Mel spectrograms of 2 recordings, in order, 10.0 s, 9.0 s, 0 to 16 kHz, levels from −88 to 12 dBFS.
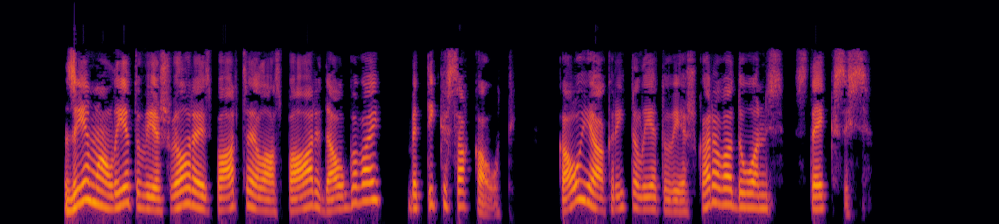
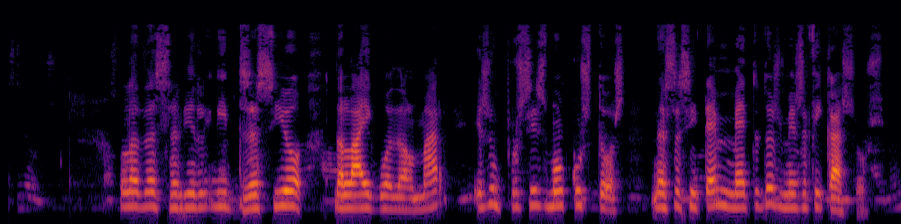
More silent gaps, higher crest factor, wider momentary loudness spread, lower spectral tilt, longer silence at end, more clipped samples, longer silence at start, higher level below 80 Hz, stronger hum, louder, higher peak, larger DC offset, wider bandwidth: first, 2.83-2.88 s, 3.87-4.07 s, 5.03-5.07 s, 5.16-5.29 s, 5.40-5.59 s, 7.84-7.95 s vs none; second, 16 dB vs 22 dB; about the same, 10 LU vs 12 LU; about the same, -4.5 dB/octave vs -5.5 dB/octave; first, 1.35 s vs 0.25 s; neither; second, 0.65 s vs 1.05 s; first, -64 dBFS vs -78 dBFS; neither; first, -15 LUFS vs -27 LUFS; first, 0 dBFS vs -6 dBFS; neither; second, 8 kHz vs 11.5 kHz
